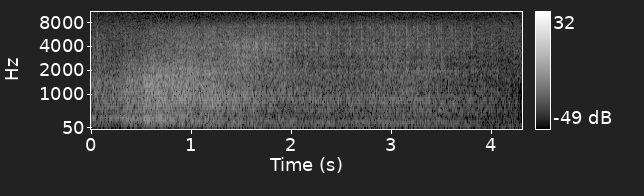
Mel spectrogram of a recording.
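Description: A car's engine running, swelling about half a second in and then slowly fading.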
